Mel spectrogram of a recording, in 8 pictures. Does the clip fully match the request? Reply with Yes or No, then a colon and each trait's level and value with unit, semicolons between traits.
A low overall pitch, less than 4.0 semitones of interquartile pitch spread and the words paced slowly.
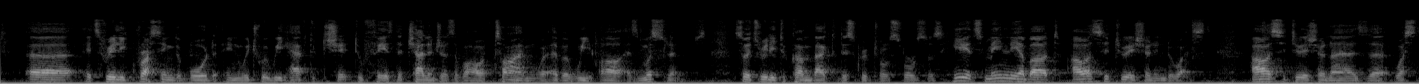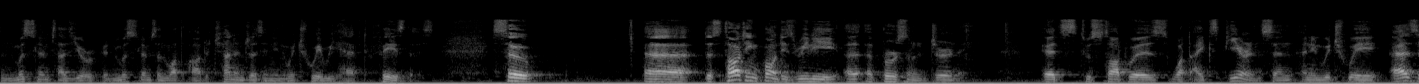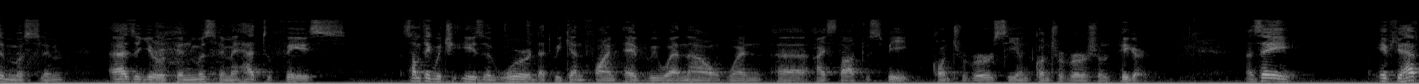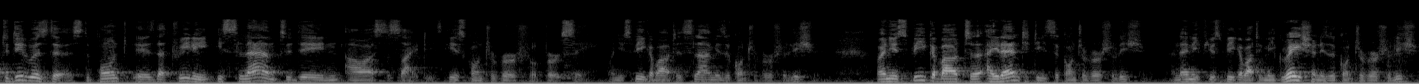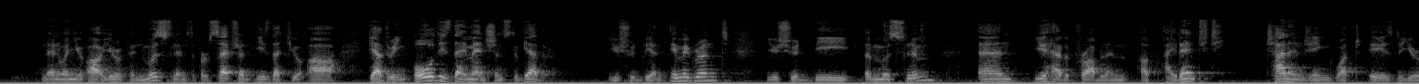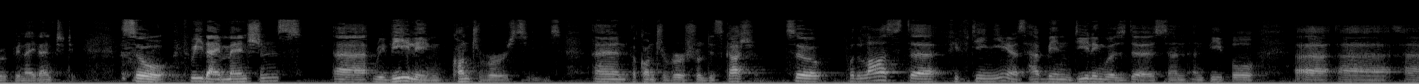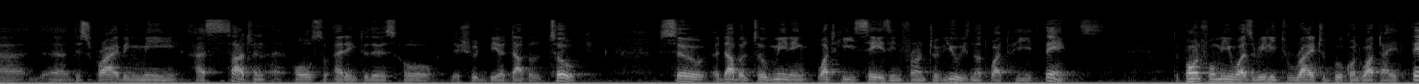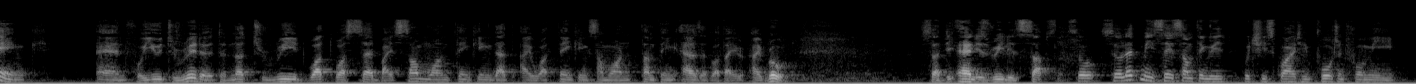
No: low, 110 Hz; average, 3.3 semitones; average, 180 wpm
